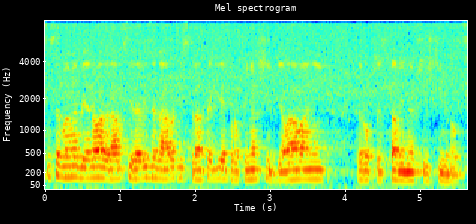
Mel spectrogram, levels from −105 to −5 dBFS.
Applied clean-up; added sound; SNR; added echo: none; Bathtub (filling or washing); 18 dB; reverberation time 0.4 s.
